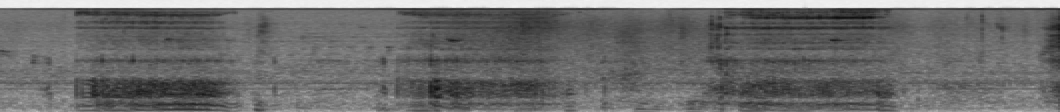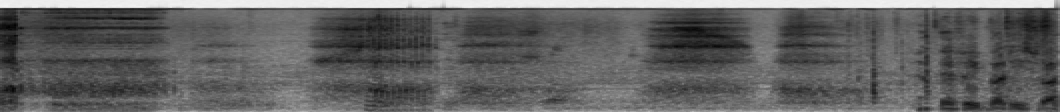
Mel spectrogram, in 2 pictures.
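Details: Person snoring in front of friends: loud rattling snores recurring about every two seconds, with room noise and a brief voice near the end.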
